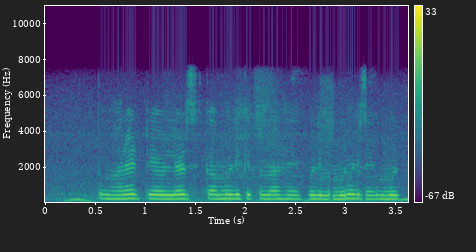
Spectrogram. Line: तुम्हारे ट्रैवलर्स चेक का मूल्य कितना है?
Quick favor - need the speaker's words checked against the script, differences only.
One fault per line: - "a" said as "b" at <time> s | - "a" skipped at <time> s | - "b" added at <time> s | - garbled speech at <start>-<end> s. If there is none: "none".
- "चेक" skipped at 1.5 s
- garbled speech at 2.6-3.5 s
